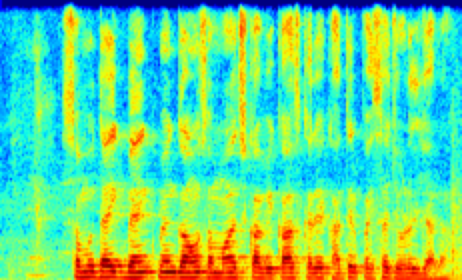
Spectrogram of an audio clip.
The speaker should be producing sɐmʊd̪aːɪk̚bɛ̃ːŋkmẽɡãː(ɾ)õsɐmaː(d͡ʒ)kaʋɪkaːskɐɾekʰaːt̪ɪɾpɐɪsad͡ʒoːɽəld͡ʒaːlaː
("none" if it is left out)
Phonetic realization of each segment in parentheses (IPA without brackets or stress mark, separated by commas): none, d͡ʒ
